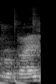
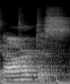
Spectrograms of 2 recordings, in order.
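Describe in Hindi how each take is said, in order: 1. यह दक्षिण एशियाई उच्चारण में कहा गया है। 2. यह अंग्रेज़ी मूल-भाषी उच्चारण में कहा गया है। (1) "तो टोर्टाइज है ही नहीं है" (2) "वो है टार्टस"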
